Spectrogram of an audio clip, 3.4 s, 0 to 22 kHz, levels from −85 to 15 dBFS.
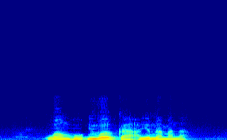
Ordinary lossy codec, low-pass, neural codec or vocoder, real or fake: Opus, 64 kbps; 7.2 kHz; codec, 16 kHz, 0.5 kbps, X-Codec, HuBERT features, trained on LibriSpeech; fake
